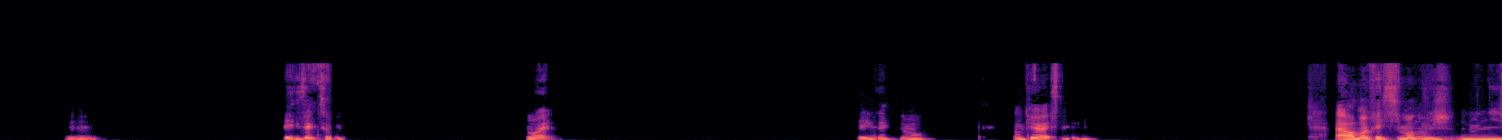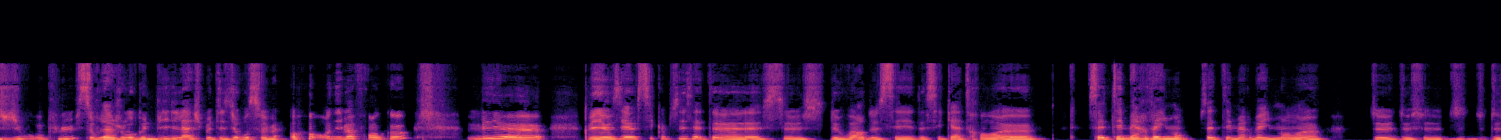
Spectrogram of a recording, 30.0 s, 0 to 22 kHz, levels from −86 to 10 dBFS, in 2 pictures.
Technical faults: none

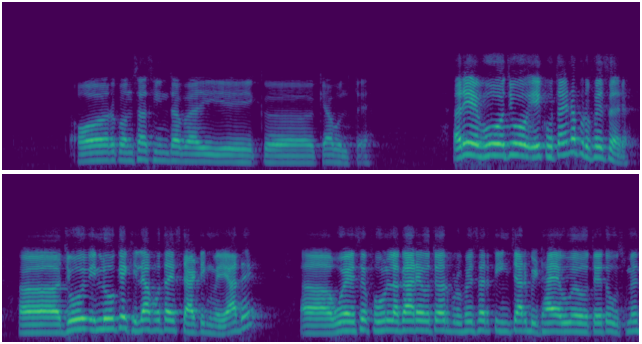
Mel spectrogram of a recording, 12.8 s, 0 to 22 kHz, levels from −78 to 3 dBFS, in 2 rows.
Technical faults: none

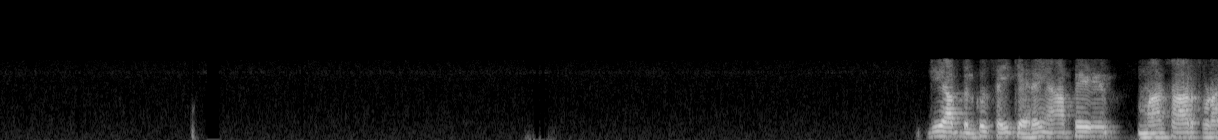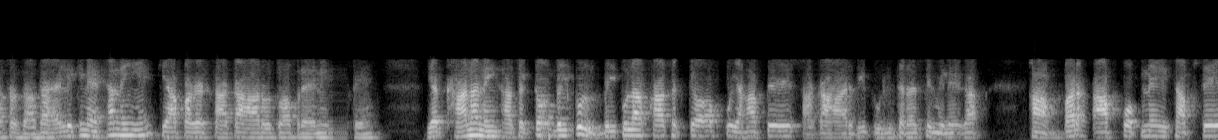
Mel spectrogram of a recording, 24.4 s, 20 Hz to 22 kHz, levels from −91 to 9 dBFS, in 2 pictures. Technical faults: GSM full-rate codec; lost GSM frames

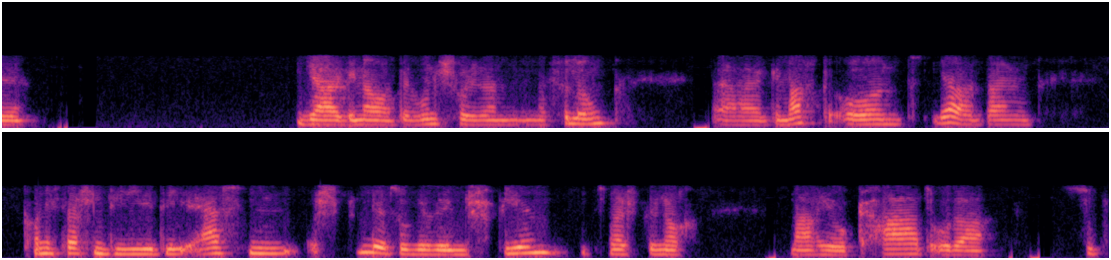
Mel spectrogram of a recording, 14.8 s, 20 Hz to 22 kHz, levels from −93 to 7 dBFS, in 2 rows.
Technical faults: tandem speech coding

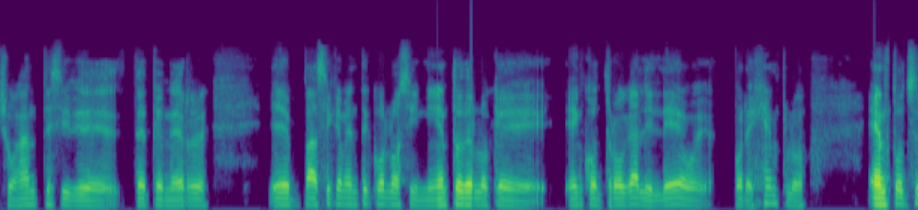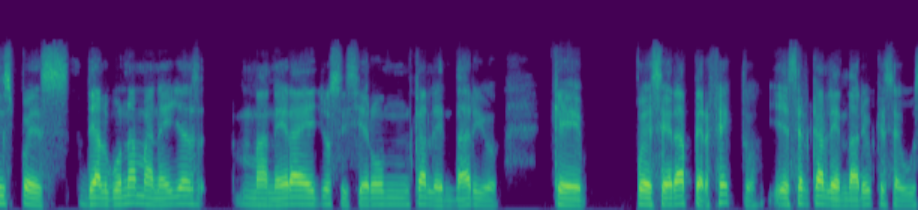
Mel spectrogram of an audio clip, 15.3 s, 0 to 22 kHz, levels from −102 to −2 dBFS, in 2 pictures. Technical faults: sudden gain jump

